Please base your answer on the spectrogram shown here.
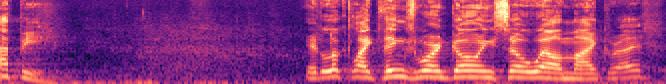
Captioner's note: laughter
